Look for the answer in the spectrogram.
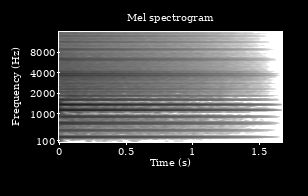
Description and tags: The Future Retro 777 is an analog bassline machine with a nice integrated sequencer. It has flexible routing possibilities and two oscillators, so it is also possible to experiment and create some drum sounds. Here are some.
